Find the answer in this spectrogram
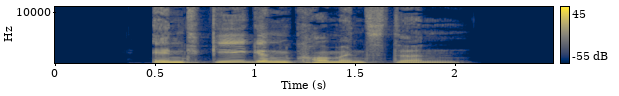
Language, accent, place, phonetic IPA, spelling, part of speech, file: German, Germany, Berlin, [ɛntˈɡeːɡn̩ˌkɔmənt͡stn̩], entgegenkommendsten, adjective, De-entgegenkommendsten.ogg
- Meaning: 1. superlative degree of entgegenkommend 2. inflection of entgegenkommend: strong genitive masculine/neuter singular superlative degree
